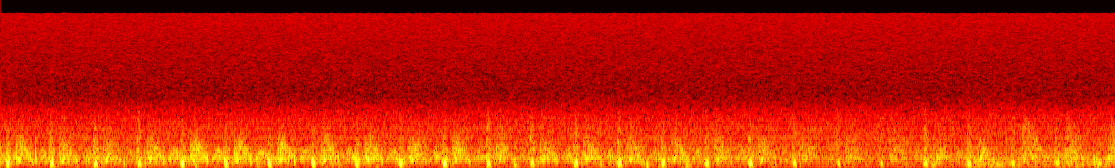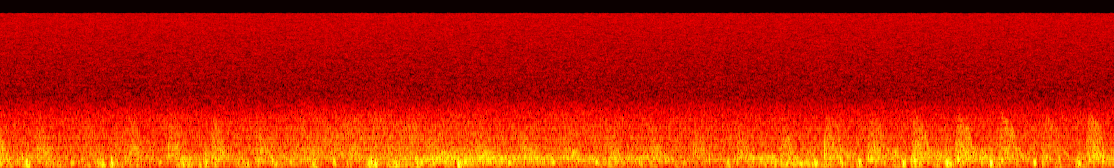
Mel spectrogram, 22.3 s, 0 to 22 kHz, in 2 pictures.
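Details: Rapid, regular whooshing fetal heartbeat at about 136 beats a minute, heard by Doppler at 16 weeks of pregnancy.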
